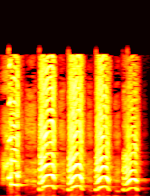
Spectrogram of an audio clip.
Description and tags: panic squeaks
WARNING: LOUD
panicking while recording a let's play
female, panic, scream, squeak, yell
